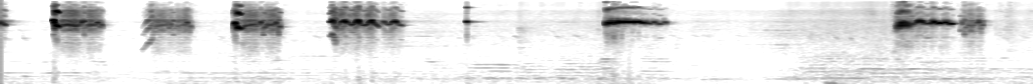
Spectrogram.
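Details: Excited blue-crowned hanging parrot giving a model song used to train other songbirds, singa style: sharp, very high shrill bursts and trills, each about half a second, spaced irregularly across quiet gaps, one longer piercing note near the middle.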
